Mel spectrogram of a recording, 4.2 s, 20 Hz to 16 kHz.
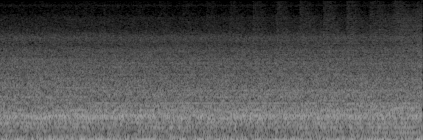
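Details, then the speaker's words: TOMZN 2000W power supply after replacing its fans with Noctua fans: steady, even airy hum with a faint mid tone and no rattle, much quieter than the original fans but moving less air. "Oh, there we go. They're spinning. Oh, that's so much quieter, but it's also so much little air flow or less air flow, I should say."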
